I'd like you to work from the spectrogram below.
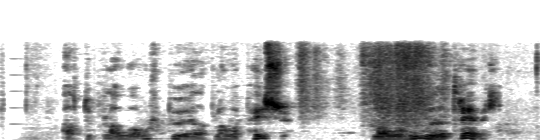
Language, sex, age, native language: Icelandic, male, 60-69, Icelandic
